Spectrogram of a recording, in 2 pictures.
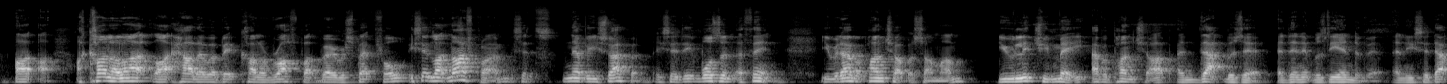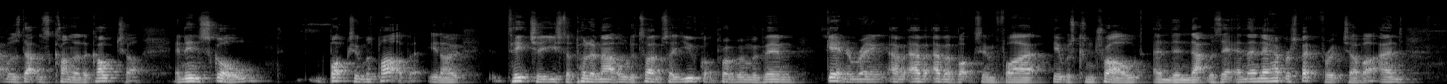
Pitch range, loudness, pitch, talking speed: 110-145 Hz, -21 LUFS, 125 Hz, 260 wpm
